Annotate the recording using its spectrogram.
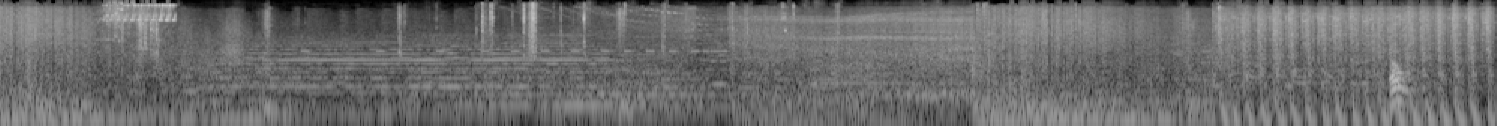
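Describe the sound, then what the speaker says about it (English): A heavy machine gun fires in the RoboCop Rogue City video game at an arms expo, with stretches of rapid repeated shots amid booming game sound and music, loud and close. "There's another heavy machine gun right next to me."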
